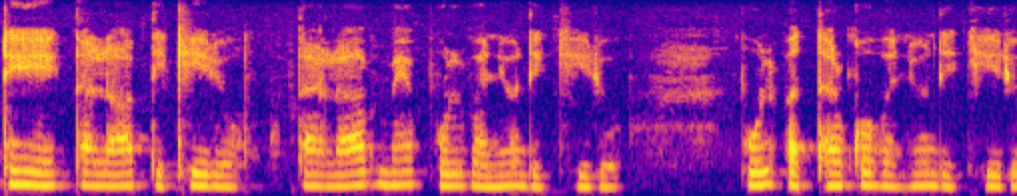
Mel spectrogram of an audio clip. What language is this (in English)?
Rajasthani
